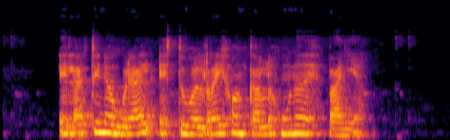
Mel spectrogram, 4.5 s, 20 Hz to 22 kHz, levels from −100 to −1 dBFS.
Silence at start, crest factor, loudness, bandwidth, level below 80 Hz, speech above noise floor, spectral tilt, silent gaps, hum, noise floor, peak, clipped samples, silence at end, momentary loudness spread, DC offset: 0.6 s; 14 dB; -18 LUFS; 7.2 kHz; -62 dBFS; 53 dB; -6 dB/octave; none; none; -70 dBFS; -6 dBFS; under 0.1%; 0.85 s; 9 LU; under 0.1%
